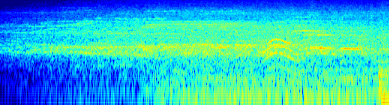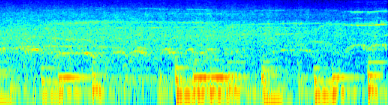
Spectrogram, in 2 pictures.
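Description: Live concert audience cheering and whooping, fading in. About halfway through, a double bass starts a plucked bass line under the cheering.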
